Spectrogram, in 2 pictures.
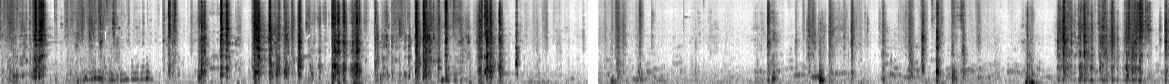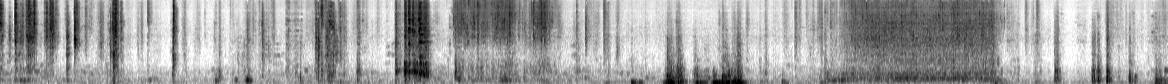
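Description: Washing up: steel bowls and pots clanking and knocking against one another, with water from a tap running in several short spells and a steadier stream near the end.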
